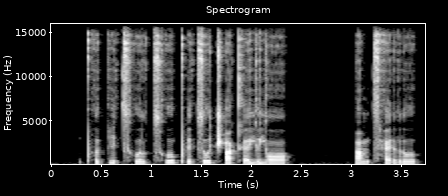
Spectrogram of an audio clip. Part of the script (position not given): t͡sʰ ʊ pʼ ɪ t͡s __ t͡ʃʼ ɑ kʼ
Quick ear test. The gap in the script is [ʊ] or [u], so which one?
ʊ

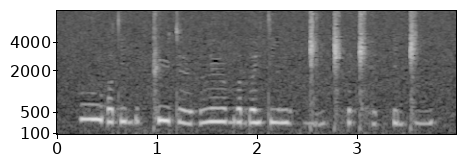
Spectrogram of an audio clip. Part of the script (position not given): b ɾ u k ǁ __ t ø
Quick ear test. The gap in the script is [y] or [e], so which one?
y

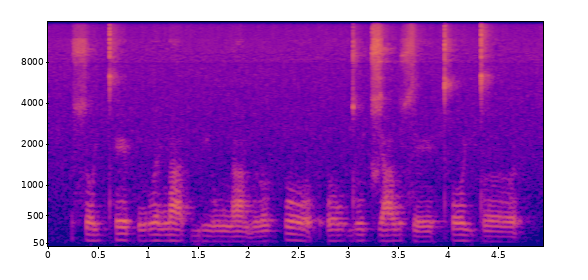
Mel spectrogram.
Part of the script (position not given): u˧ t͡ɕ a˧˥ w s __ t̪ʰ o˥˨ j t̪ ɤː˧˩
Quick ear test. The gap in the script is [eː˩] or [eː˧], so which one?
eː˩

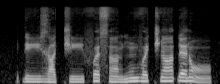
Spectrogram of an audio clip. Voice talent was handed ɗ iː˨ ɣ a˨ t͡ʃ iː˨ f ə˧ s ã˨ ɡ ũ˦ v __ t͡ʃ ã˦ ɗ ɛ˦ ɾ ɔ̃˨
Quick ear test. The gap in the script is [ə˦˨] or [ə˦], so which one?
ə˦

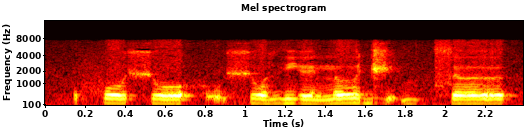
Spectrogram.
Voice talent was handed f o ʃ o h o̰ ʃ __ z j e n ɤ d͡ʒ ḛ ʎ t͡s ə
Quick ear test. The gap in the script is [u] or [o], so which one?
o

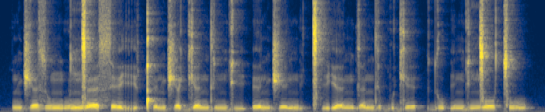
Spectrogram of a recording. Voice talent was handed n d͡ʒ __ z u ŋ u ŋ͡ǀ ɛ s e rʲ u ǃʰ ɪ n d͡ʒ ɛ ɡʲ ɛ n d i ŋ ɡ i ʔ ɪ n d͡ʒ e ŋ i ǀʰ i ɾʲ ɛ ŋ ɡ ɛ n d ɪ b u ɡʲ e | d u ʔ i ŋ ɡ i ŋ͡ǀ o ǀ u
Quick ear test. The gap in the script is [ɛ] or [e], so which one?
ɛ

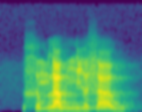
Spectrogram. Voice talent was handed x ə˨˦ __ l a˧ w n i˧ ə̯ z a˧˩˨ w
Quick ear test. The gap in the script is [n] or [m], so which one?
m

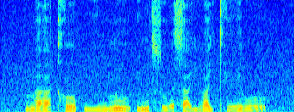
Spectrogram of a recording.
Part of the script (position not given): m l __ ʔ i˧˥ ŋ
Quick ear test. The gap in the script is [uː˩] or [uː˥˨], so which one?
uː˥˨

